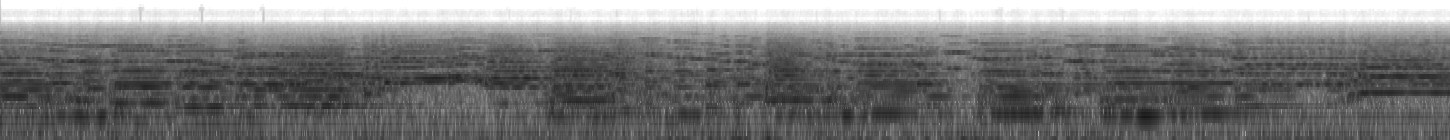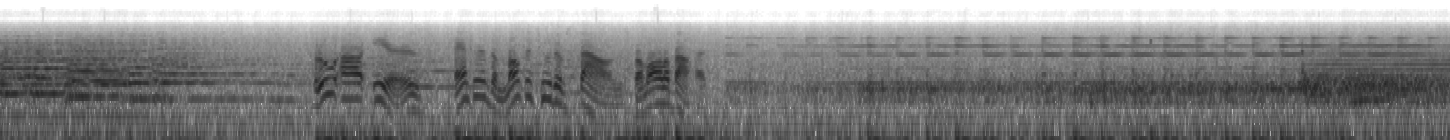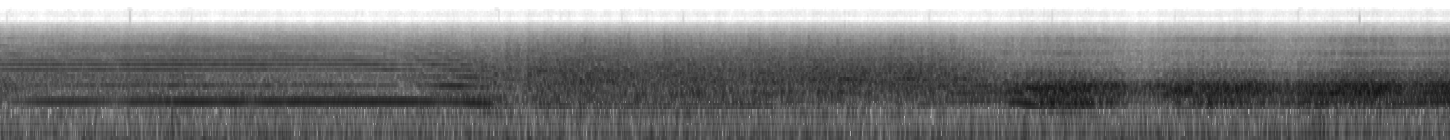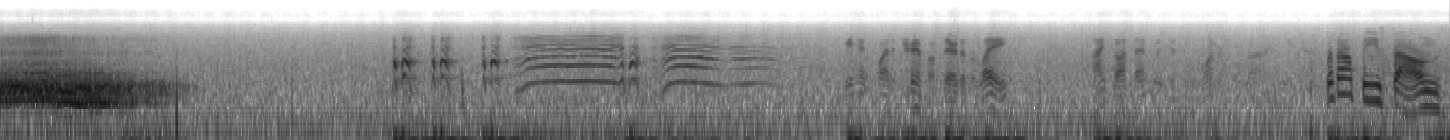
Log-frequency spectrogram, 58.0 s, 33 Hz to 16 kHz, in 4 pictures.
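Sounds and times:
train whistle: 0:00.0 - 0:16.6, 0:27.3 - 0:34.3
steady held tones: 0:00.0 - 0:48.4
train rushing past: 0:17.7 - 0:45.4
baby crying: 0:47.4 - 0:51.4.

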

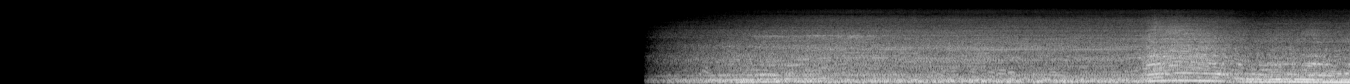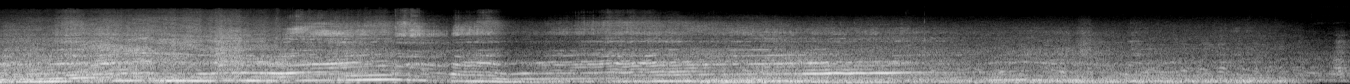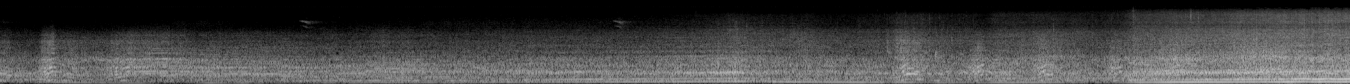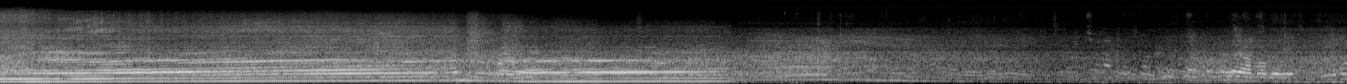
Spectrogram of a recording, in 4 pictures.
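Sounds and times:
car engine revving: 0:06.5 - 0:53.9.

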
